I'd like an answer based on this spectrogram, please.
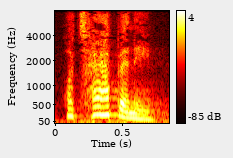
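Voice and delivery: normal talking voice

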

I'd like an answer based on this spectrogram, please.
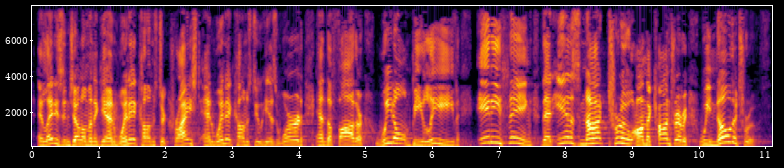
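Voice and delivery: loud, high, driving sermon delivery; full-force preaching. Real, not acted. Preacher to congregation on Christ and His Word, full-force preaching.

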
